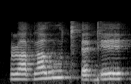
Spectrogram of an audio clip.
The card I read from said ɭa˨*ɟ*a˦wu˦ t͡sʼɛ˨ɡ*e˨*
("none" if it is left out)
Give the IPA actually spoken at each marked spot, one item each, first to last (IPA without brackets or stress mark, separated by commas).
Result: ɡ, e˦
